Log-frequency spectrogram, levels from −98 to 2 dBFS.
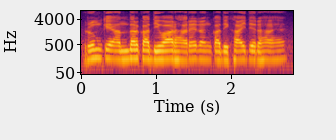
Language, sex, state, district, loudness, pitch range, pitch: Hindi, male, Jharkhand, Palamu, -14 LUFS, 145-155 Hz, 150 Hz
